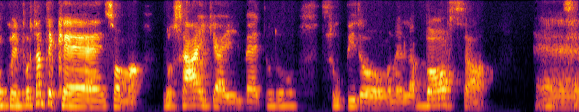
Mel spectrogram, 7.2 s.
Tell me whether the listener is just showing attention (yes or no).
no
